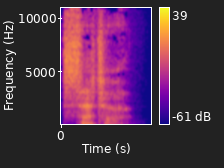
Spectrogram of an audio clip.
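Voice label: "setter", British English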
